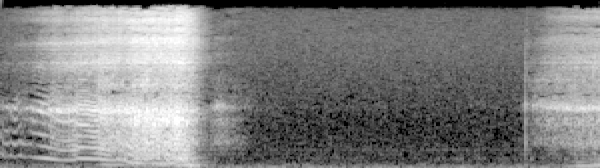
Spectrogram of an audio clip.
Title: 🐽 Snoring Sleep Sound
